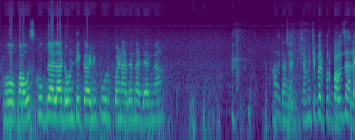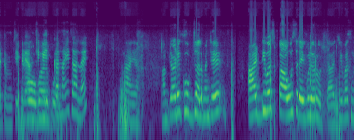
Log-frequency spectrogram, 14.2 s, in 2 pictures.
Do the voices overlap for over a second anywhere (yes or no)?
yes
